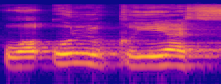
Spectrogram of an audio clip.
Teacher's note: قاف یہ حروف مستعلیہ میں سے ہے، اسے پر پڑھنا ہے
